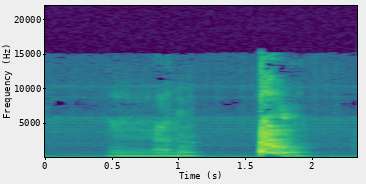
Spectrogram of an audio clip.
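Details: Evangeline the Scottish Terrier, at play with her teething pacifier toy: a short rumbling growl followed by a single loud, sharp bark, over a low steady hum.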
